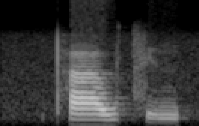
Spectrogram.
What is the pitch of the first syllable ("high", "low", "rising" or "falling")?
high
